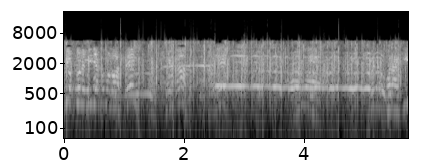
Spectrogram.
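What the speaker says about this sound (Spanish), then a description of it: "Los tíos aplaudiremos así con cierta envidia" A film crew on set breaks into applause, dense clapping mixed with crowd chatter and voices talking throughout, fairly loud and close.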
